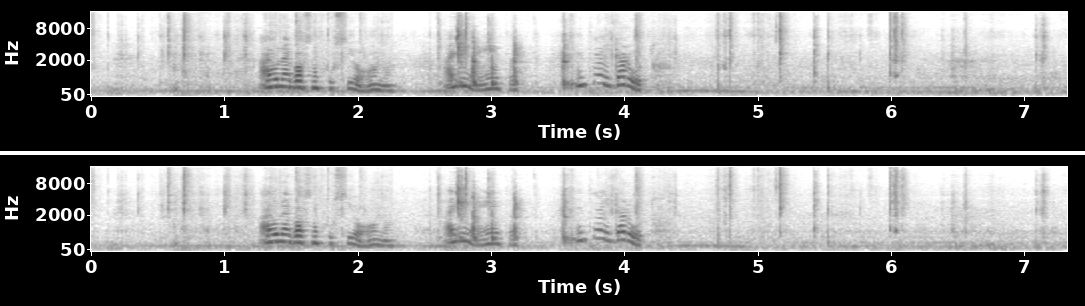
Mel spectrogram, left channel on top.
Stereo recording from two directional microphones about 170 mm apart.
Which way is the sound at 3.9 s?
10° left (ahead or behind).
